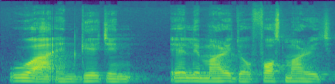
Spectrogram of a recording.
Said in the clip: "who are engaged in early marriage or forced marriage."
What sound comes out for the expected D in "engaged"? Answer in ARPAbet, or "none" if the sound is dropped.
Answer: none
